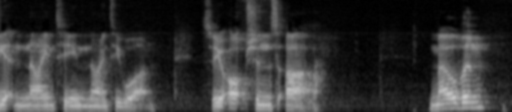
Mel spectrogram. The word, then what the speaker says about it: Melbourne: so your options are melvin pronounced correctly not melbourne auckland sydney or perth there's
